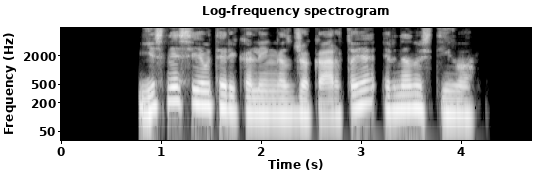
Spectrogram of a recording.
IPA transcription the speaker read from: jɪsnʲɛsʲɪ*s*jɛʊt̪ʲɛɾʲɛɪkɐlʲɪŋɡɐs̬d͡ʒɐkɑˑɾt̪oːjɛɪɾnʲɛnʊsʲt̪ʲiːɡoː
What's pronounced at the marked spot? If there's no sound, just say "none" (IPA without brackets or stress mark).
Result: none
